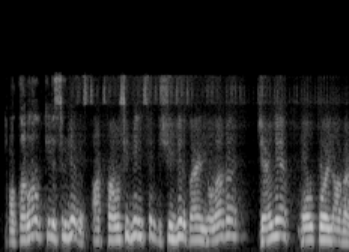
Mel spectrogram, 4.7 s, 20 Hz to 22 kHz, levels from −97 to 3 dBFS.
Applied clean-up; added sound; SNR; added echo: neural mask model DeepFilterNet 3.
